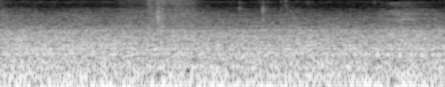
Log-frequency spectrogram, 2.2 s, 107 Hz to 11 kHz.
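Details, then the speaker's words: 2015 Toyota Venza 2.7L 4-cylinder AWD test drive at highway speed after replacing the left rear hub assembly: steady low road rumble, no hum or howl rising with speed; the vehicle is nice and quiet, wheel bearing healthy. "I came back from my ride test drive the wheel didn't fall off the sound is gone the vehicle performs very good nice and quiet"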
